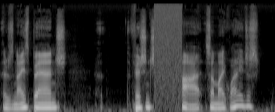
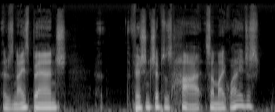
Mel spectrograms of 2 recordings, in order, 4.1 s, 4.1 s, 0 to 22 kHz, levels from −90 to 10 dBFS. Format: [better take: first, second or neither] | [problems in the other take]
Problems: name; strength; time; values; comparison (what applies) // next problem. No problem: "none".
second | audio cutting out; filled with static; at 2.5 s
